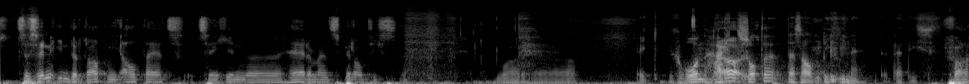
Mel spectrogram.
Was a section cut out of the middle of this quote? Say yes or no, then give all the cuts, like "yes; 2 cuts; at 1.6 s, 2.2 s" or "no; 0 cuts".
no; 0 cuts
